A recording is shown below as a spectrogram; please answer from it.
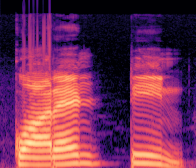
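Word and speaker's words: quarantine: क्वारंटीन, क्वारंटीन शब्द में आई का उच्चारण आई ना होकर के ई हुआ है, इसलिए इसे क्वारंटीन पढ़ा जाता है।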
